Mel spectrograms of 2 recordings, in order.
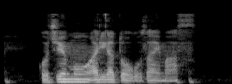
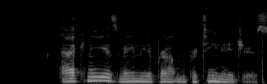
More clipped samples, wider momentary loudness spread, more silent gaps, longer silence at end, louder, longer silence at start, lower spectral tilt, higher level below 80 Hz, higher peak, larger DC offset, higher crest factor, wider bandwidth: neither; first, 12 LU vs 7 LU; neither; first, 0.4 s vs 0 s; first, -23 LUFS vs -37 LUFS; second, 0.05 s vs 0.6 s; about the same, -5 dB/octave vs -6 dB/octave; first, -56 dBFS vs -70 dBFS; first, -6 dBFS vs -20 dBFS; neither; about the same, 18 dB vs 18 dB; second, 11.5 kHz vs 14 kHz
